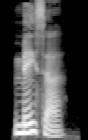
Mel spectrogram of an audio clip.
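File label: "mesa", British English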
